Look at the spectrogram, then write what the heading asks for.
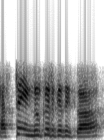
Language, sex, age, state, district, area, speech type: Tamil, female, 30-45, Tamil Nadu, Tirupattur, rural, conversation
